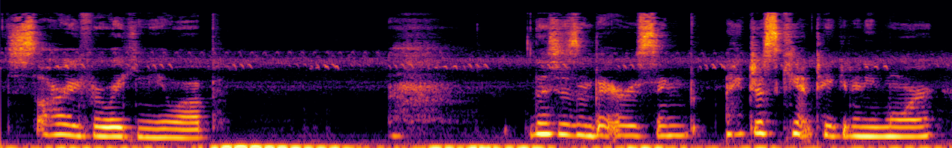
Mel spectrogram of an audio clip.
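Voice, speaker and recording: A young woman voicing a playful camping companion who talks straight to the listener. She teases, giggles, and drops into a hushed voice to tell a ghost story. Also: fairly high pitch, moderate pace, a little hiss or hum, close to an everyday voice. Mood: sheepish scared. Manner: teasing, breaks into giggles. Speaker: voice actor in a listener roleplay. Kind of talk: first-person audio roleplay addressed to the listener.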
